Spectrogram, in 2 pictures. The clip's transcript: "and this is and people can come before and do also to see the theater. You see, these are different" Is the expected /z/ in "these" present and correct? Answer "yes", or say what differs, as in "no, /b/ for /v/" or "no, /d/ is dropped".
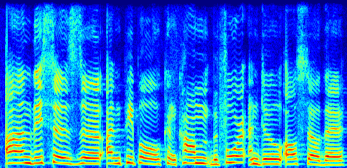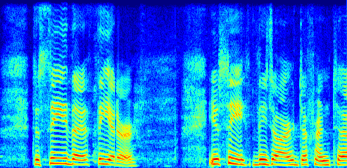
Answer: yes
